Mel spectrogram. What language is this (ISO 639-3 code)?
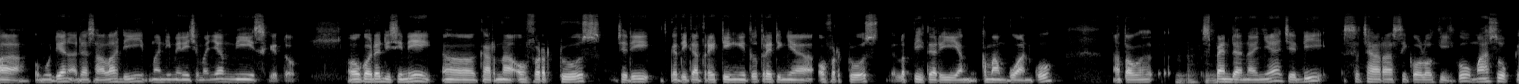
ind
